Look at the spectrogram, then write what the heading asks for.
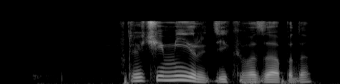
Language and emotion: Russian, neutral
